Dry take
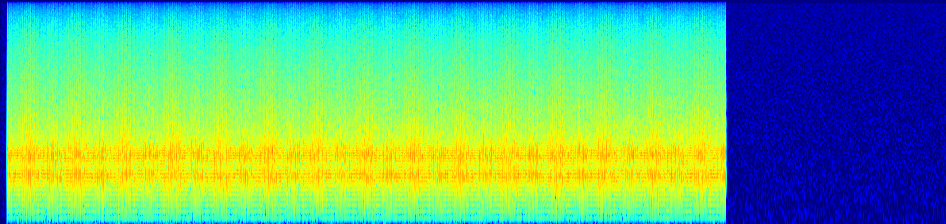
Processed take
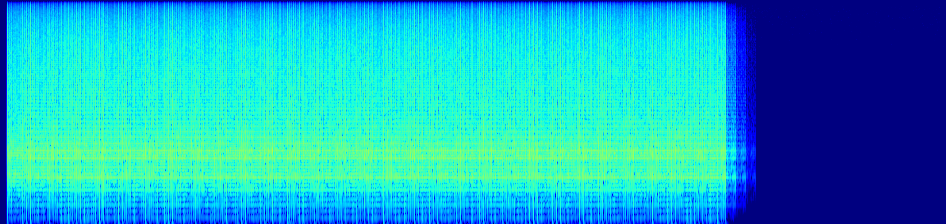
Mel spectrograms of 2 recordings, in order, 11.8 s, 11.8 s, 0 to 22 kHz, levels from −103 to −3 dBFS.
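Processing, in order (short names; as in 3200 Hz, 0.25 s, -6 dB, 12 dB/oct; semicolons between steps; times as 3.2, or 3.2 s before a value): pre-emphasis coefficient 0.8; feedback echo 0.124 s, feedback 32%, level -11 dB; added harmonics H 3 -14 dB, 4 -35 dB, 5 -24 dB, 7 -31 dB, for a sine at -8 dBFS; gain -5.5 dB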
